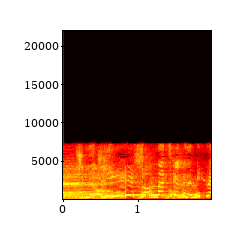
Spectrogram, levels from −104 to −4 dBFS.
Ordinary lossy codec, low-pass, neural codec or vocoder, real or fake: AAC, 48 kbps; 7.2 kHz; none; real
